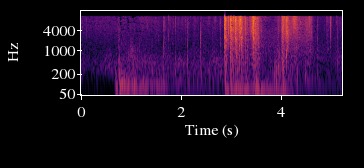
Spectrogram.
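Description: A rifle fires rapid, loud bursts of shots close by.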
